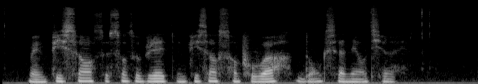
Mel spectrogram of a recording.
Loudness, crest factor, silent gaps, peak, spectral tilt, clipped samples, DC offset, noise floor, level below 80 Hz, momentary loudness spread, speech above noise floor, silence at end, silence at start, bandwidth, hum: -25 LUFS; 16 dB; none; -8 dBFS; -7 dB/octave; under 0.1%; under 0.1%; -46 dBFS; -44 dBFS; 7 LU; 22 dB; 0 s; 0.05 s; 15 kHz; none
